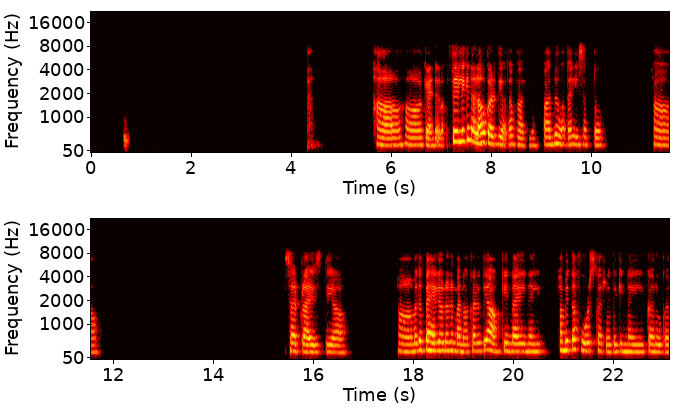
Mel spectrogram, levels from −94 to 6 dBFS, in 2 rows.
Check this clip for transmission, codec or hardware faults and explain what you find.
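Two transmission faults are audible.

At 4.31 s there is a skip ahead: about a second of speech was discarded while later audio waited, so playback jumps forward with no gap.

From 4.41 to 9.23 s there is a jitter buffer speed-up: the overfilled buffer trims pitch periods repeatedly, running the speech at 111% speed at unchanged pitch, noticeably hurried.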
